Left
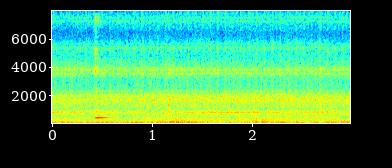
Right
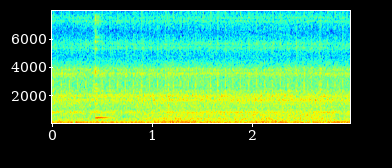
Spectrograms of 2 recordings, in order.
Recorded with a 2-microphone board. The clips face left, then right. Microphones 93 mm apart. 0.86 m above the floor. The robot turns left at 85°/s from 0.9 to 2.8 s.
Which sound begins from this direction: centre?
A cowbell, at 0.4 s.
